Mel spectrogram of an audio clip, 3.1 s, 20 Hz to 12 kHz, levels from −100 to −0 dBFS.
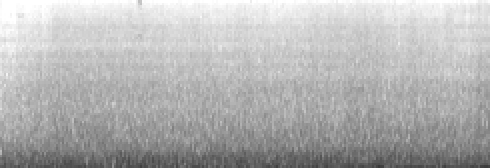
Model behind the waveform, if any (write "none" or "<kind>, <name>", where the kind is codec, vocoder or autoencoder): none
